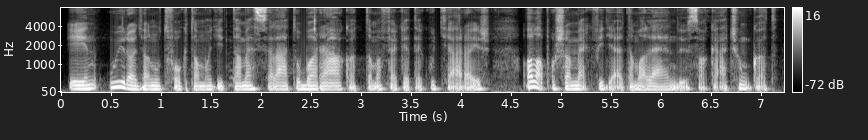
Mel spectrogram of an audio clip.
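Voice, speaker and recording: A man narrating an adventure novel as an audiobook reader in a steady, even way. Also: medium pitch, creaky. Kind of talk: scripted narration.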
